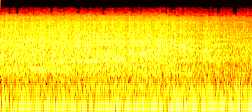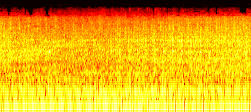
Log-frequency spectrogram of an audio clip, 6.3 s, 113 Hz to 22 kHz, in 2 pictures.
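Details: Kawasaki GPZ900R at loud deep idle with a constant heavy pounding undertone; engine stutters above 3000 rpm; hammering noise inside engine, source unknown.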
